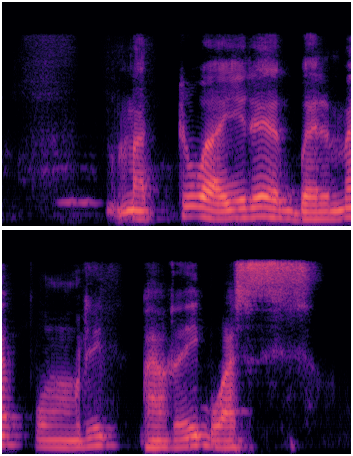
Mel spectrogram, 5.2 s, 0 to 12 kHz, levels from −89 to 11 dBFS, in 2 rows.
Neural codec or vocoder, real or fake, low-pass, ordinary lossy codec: codec, 16 kHz, 2 kbps, X-Codec, HuBERT features, trained on general audio; fake; 7.2 kHz; MP3, 96 kbps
